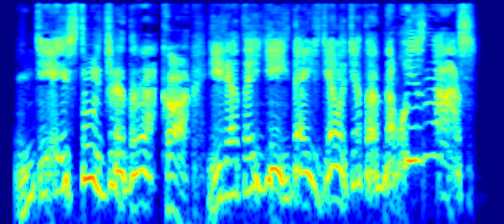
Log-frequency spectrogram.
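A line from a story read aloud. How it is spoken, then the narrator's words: Shrill shriek, witch. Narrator (Russian): визгливо вскрикнула колдунья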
